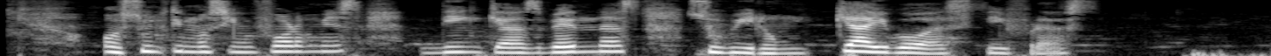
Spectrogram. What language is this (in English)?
Galician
